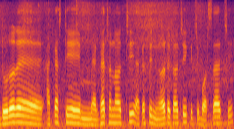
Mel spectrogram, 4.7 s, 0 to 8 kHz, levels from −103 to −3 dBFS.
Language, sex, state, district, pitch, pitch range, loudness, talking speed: Odia, male, Odisha, Khordha, 150 Hz, 140-165 Hz, -15 LUFS, 155 wpm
